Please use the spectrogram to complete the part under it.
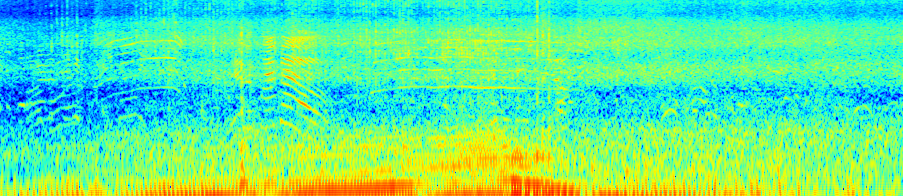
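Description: A boat pushes through big sea waves, with loud, steady wind-blown roar of surf and engine filling the whole stretch, swelling slightly in the middle; voices talk faintly over it.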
